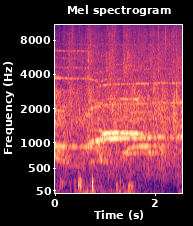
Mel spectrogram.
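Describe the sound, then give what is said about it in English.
An audience at a storytelling show applauds its storytellers in a dense, steady wash of clapping that holds at an even loudness throughout, with a thin sustained whistle or cheer riding faintly above it. “Can we get one more round of applause for all our storytellers?”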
